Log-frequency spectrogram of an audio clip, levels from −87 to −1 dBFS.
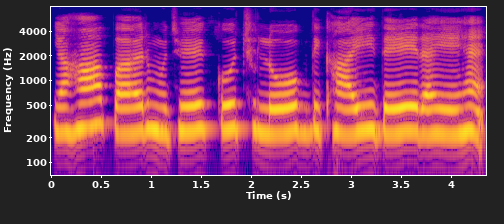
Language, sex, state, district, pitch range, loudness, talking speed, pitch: Hindi, female, Madhya Pradesh, Katni, 230-250 Hz, -12 LUFS, 125 wpm, 240 Hz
